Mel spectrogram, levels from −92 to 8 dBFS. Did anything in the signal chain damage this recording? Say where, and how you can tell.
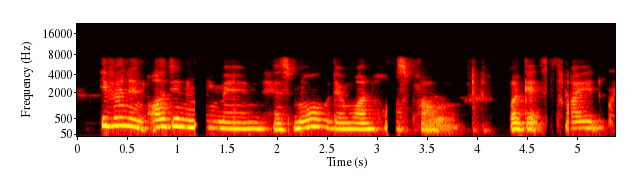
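Yes: lost AMR speech frames on the radio link at 1.18–1.42 s, 3.09–3.22 s and scattered across 4.69–5.02 s. The decoder repeats the last good frame with fading gain, so the spectrogram shows smeared harmonics thinning toward silence.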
